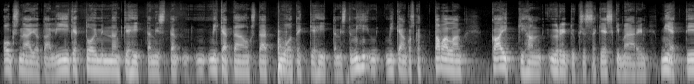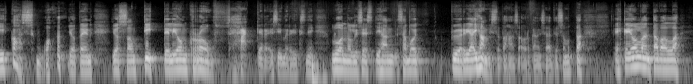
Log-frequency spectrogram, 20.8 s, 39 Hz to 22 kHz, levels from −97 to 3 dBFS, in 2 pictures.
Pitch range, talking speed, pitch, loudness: 105-125 Hz, 120 wpm, 115 Hz, -26 LUFS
